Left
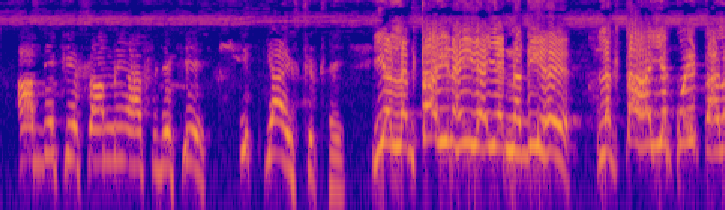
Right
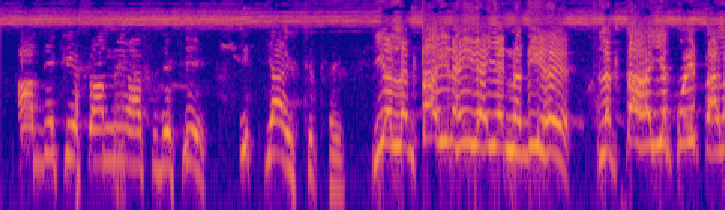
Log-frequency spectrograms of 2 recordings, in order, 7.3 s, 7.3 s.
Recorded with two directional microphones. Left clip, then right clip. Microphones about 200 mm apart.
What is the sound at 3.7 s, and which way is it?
A man's voice, 45° left (ahead or behind).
